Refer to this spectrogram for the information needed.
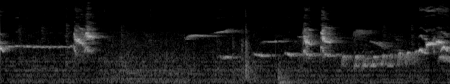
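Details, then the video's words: Oriental magpie-robin said to sound like a crying child: a flat whistled note, a harsh rasp, then varied short clear whistles and scratchy notes, ending in a rising buzzy phrase. "burung Kacer nangis tersedu"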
